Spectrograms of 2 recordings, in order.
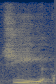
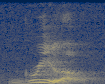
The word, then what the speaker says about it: Grillo: the grape it's actually g-r-i-l-l-o and we have the tendency to pronounce it as grillo but in its native sicily it's pronounced grilo and this wine has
